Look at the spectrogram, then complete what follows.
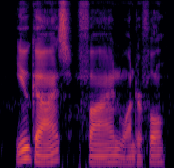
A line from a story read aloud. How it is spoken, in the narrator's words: she mumbled, sinking into a reverie of concentration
